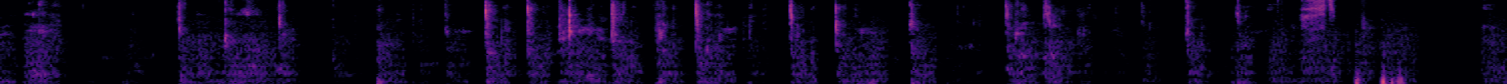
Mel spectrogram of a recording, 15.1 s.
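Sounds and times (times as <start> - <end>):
person chewing with mouth clicks: 3.8 - 12.1.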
